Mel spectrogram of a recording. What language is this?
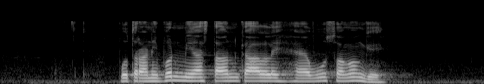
Javanese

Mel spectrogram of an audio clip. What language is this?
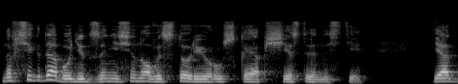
Russian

